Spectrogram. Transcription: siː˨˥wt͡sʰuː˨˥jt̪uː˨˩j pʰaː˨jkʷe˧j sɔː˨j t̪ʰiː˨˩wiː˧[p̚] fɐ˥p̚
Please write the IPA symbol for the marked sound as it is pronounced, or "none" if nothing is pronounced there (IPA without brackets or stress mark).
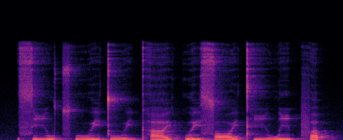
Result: p̚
